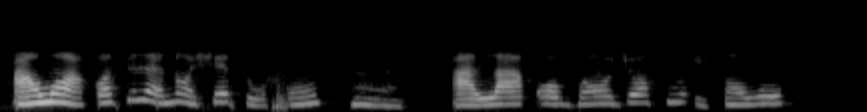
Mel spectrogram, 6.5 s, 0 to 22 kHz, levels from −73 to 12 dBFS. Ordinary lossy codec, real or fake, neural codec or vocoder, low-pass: none; fake; codec, 24 kHz, 3 kbps, HILCodec; 3.6 kHz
